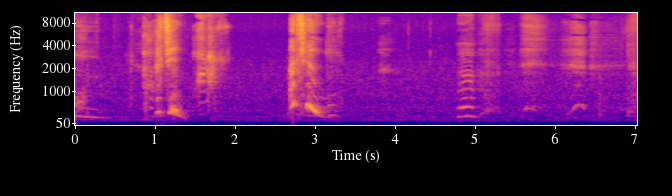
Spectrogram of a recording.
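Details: Sister sneezing twice, each a sharp burst, followed by giggles and squeals of laughter from her 8-month-old baby brother.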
